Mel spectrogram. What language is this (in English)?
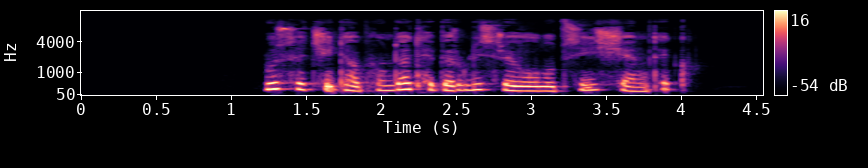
Georgian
